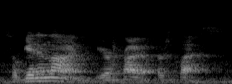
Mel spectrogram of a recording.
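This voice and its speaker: A man's voice: fairly low pitch, expressive, moderate pace, slight background noise, natural voice. A man voicing a big, pompous, bellowing army general in a children's storybook read-aloud. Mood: commanding, urgent. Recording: roomy, distant, dull sound.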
